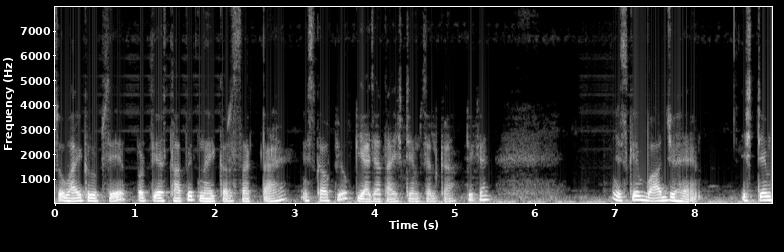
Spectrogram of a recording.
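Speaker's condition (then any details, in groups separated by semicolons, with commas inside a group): No condition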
